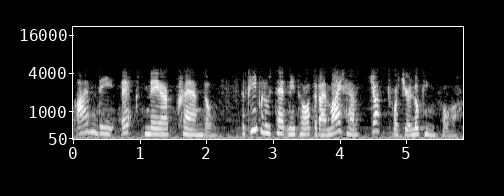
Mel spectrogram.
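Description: Woman acting a small-town lady mayor, genteel, emotional, medium pitch, old radio drama, thin band-limited sound. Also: animated, normal speed, background noise, lightly acted. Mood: flustered, delighted. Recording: muffled, narrow-band 1950s radio broadcast.

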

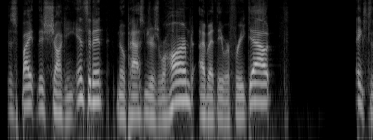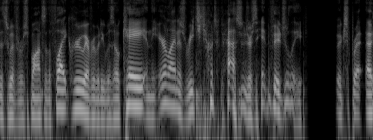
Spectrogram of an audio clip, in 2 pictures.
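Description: Earnest guy reading the news then riffing, halting, lots of ums, dead dry sound. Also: mid-range voice, no echo. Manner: earnest, halting, many fillers. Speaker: correspondent. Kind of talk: casual panel chat.

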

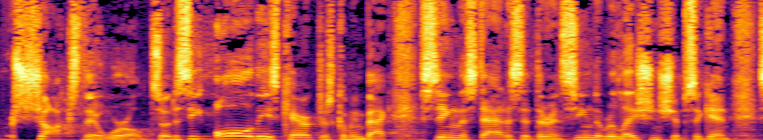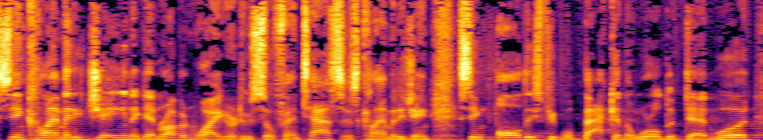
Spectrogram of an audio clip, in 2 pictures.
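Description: A man talks as a panelist on a movie news show, with a medium-pitched voice. He gives his opinions with open enthusiasm and leans on his points emphatically. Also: quick pace, few pauses, fairly bright tone.

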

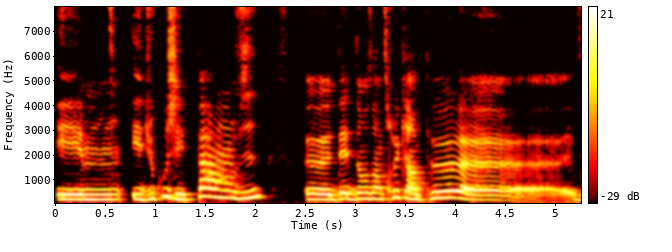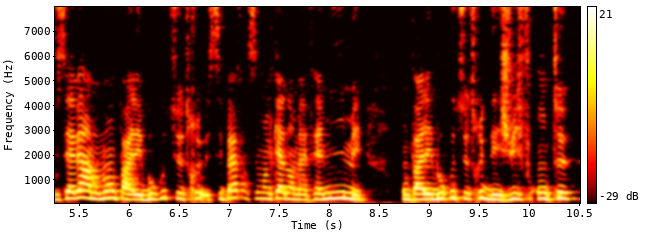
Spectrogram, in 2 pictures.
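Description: A woman's voice: a little high, fairly quick, a little mellow. A young woman from Paris, a guest in a casual round-table chat, talking loosely with slang and many hesitations. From Paris, France. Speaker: podcast guest.

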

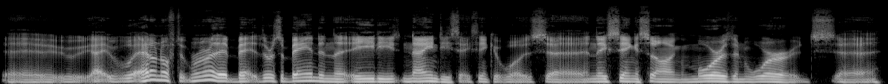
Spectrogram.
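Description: A man with a creaky voice hosting a bedtime podcast, talking in a soothing, meandering, halting way and often breaking off mid-thought. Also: medium pitch, no echo, studio quality. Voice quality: creaky, gravelly. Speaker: podcast host. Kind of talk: rambling bedtime podcast monologue.

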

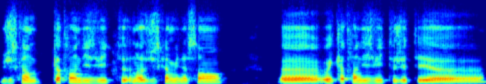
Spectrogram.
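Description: A man from Italy speaking as a guest in a casual interview, halting and restarting his phrases as he explains. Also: on the high side, steady tone, darkish tone, clear, resonant tone. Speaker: interview guest, ultra-trail runner. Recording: dull lo-fi, roomy echo.

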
